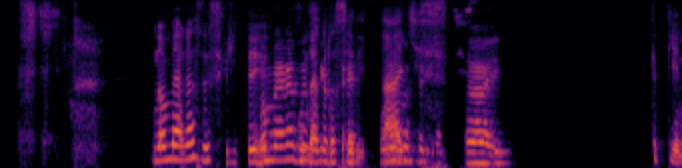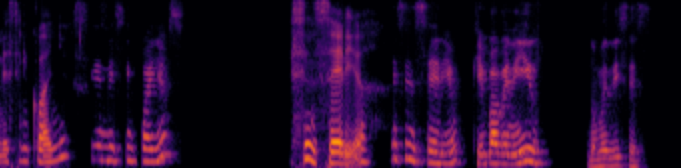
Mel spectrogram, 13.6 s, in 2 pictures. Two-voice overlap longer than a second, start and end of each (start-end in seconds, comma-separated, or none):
2.5-4.9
